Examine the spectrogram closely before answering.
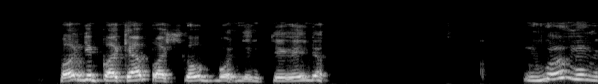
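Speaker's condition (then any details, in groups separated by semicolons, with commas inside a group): Cerebral palsy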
